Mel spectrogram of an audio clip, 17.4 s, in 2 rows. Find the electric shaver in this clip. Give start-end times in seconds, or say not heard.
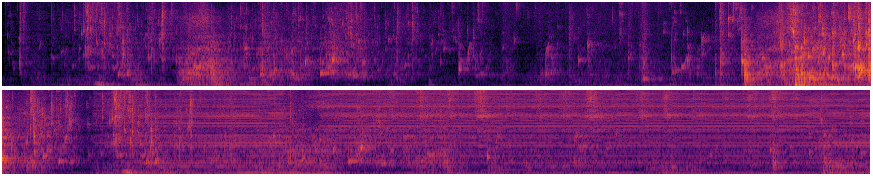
9.6-17.3.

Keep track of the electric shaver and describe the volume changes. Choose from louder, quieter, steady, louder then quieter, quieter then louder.
steady.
